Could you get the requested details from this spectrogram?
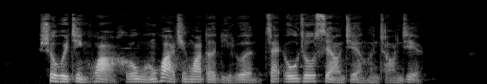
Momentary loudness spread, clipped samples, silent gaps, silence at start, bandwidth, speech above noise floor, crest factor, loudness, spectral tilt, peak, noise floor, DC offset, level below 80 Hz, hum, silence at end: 11 LU; under 0.1%; none; 0.4 s; 12 kHz; 45 dB; 22 dB; -24 LUFS; -3.5 dB/octave; -4 dBFS; -69 dBFS; under 0.1%; -64 dBFS; none; 0.65 s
